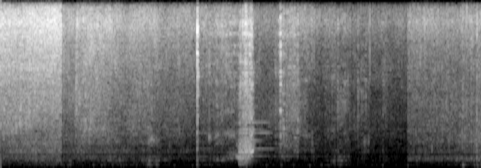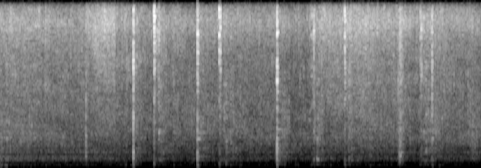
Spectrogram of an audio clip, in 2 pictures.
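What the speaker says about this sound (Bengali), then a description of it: "মশলা ভালো করে কষিয়ে নেওয়ার জন্য দিয়ে দেবো একটু পানি।" Spice paste with salt and turmeric sizzles steadily in a wok as water is added, with sharp clicks and scrapes of stirring over the continuous hiss.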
